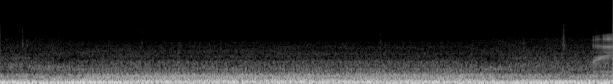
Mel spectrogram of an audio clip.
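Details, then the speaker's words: 2012 Ford Focus 5-speed driving at about 12°F, ABS, traction control and check engine lights on with rear left wheel bearing code: deep steady droning growl holding with road speed; worn rear left wheel bearing. "With the ABS traction control light on and the check engine light on, they are throwing a code for a rear left wheel bearing. I don't know if you guys can hear that."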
